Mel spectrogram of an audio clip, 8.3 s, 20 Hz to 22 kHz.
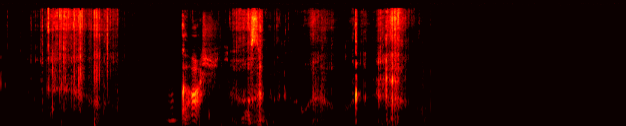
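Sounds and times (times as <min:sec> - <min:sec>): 
person biting and chewing a crunchy cereal bar: 0:00.0 - 0:01.8, 0:03.0 - 0:05.8
speech: 0:02.2 - 0:03.6.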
